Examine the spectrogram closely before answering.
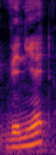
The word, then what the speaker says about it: vignette: with some setting like I didn't in a vignette I think that it that's how it's supposed to to be pronounced but it is basically v i g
